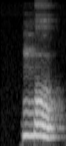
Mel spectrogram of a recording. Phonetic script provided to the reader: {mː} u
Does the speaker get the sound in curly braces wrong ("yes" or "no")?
yes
